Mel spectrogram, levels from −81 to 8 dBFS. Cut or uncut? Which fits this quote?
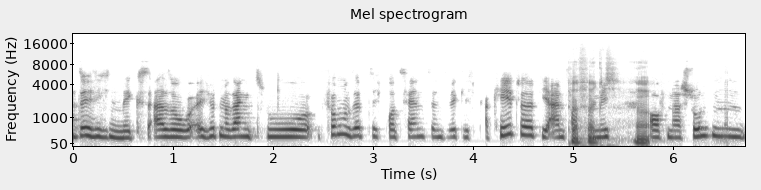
uncut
